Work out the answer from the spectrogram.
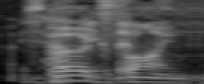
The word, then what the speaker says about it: Bergwijn: Stephen Bergwijn, I believe. Bergwijn. Is the pronunciation.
